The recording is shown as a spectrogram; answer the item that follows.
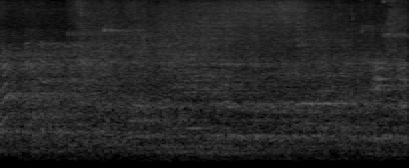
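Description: A handball bouncing on the wooden court of a sports hall, with players' and spectators' voices echoing in the hall.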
